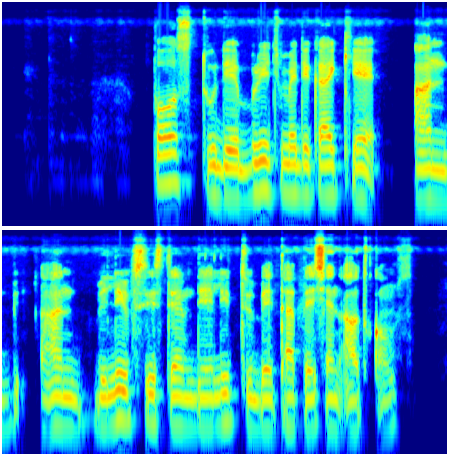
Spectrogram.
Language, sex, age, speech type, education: Nigerian Pidgin, male, 15-29, spontaneous, tertiary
